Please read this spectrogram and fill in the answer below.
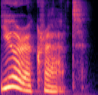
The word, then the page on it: eurocrat: British English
